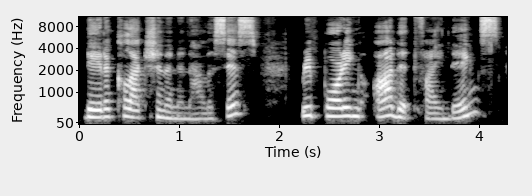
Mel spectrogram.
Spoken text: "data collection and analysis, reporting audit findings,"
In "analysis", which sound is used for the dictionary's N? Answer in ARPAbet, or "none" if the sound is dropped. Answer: N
